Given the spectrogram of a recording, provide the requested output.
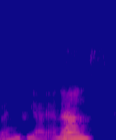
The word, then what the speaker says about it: Nevins: Um, you can also go to, if you look up Nevins, my last name is Nevins, Nevins.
